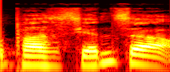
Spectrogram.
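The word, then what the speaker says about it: Paciência: Okay, dafür, dass er Portugiese ist, gehe ich trotzdem davon aus, dass er dann auch so Paciencia ausgesprochen wird. Also dann haben wir es doch. Paciencia.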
